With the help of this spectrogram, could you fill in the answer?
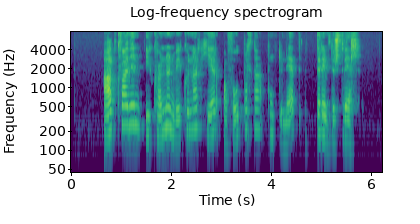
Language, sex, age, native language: Icelandic, female, 40-49, Icelandic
